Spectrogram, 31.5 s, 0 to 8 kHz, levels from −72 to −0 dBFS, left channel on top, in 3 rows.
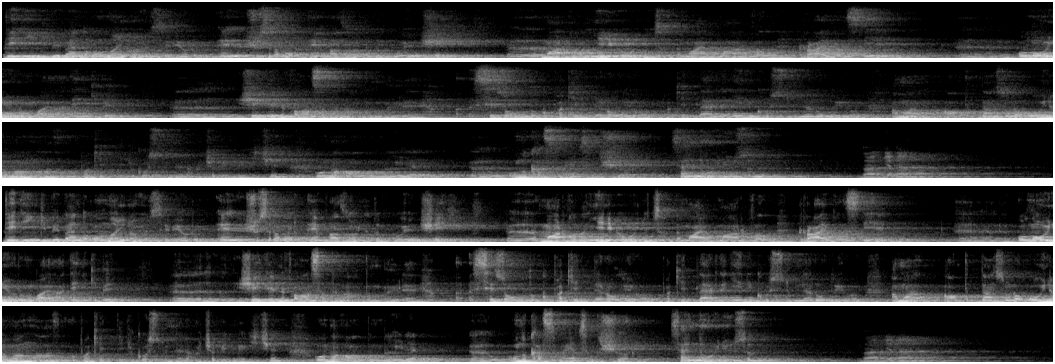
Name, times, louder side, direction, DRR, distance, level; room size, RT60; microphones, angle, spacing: voice 1, 0.0-4.5 5.0-8.9 9.5-11.7 12.2-14.8 15.2-25.2 25.7-27.3 27.7-28.6, right 1 dB, 65° right, 3 dB, 0.8 m, -20 dB
voice 2, 10.2-10.5 28.3-28.8 29.6-30.1, left 1 dB, 80° left, -2 dB, 1.7 m, -33 dB
7.7 x 5.1 x 6.5 m, 2.6 s
head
